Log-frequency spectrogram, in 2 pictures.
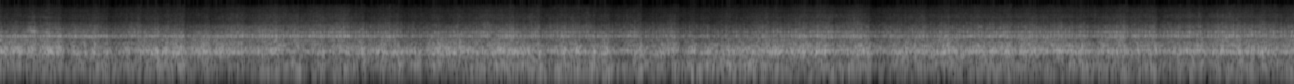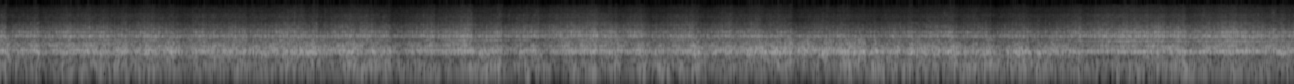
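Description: Boat engine running steadily at an even, unchanging pitch, with the wash of water under it.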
